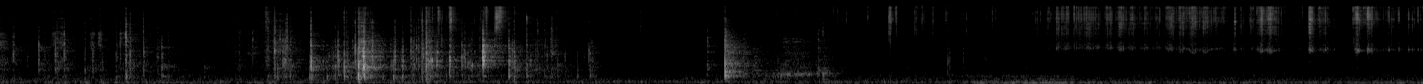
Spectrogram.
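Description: Hands handling hard plastic objects, with scattered clicks and knocks in the first half. From about ten seconds in, tiny plastic beads pour out of a small vial into a palm as a dense, high, steady rattle.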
